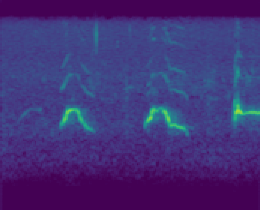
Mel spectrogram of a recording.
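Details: A Northern Mockingbird in Sonoma County sings mimicked whistled phrases, repeating each one about two to five times: an arched, slurred whistle given twice half a second apart, then a new, flat, steady whistle.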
